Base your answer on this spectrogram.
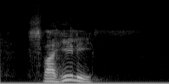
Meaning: Swahili (language)
- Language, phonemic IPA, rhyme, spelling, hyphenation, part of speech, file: Dutch, /ˌsʋaːˈɦi.li/, -ili, Swahili, Swa‧hi‧li, proper noun, Nl-Swahili.ogg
